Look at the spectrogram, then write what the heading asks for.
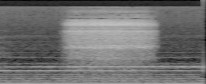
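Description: A single long exhale blown out during a self-massage exercise: a steady, breathy rush of air lasting just over a second, rising out of and fading back into a low, constant background hum.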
